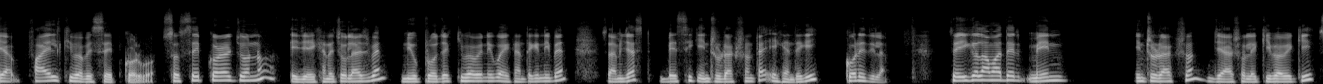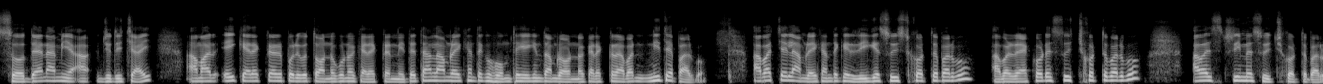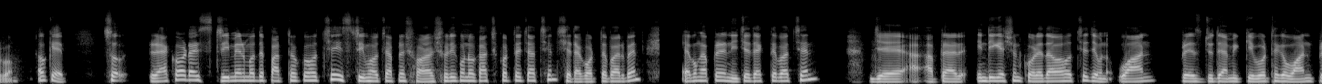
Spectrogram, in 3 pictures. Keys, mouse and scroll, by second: 8.4 click, 18.1 click, 21.9 click, 28.2 click.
